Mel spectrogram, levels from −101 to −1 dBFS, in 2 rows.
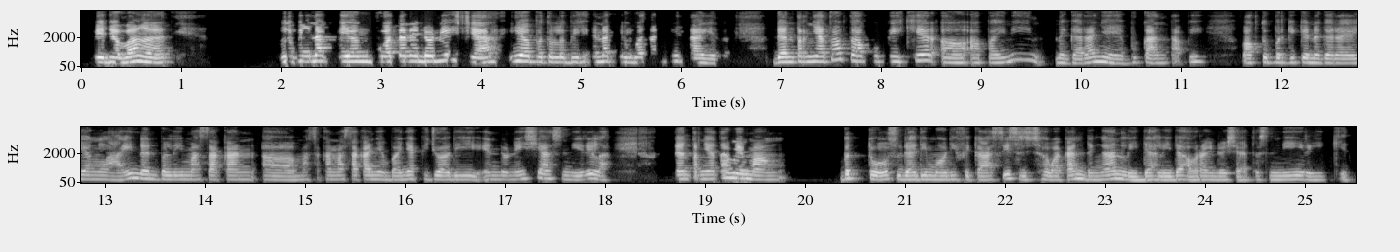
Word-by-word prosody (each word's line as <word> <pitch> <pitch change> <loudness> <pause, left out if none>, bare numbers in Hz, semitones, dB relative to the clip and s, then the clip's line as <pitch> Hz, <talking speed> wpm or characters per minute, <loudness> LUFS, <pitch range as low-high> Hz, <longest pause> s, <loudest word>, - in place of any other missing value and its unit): Beda 205 -1 +9
banget. 205 -2 +7 1.1
Lebih 230 +1 +1
enak 250 0 +8 0.2
yang 235 0 +9
buatan 240 +1 +6
Indonesia, 245 -5 +6 0.2
iya 250 -2 +7
betul 220 -1 -1
lebih 210 +2 -4
enak 235 +1 +1
yang 210 - -3
buatan 215 +2 -3
kita 235 -6 -1
gitu 165 -1 -8 0.5
dan 215 +1 +4
ternyata 230 +5 +2
waktu 270 - -2
aku 240 -1 -3
pikir, 235 +5 -1
eee, 190 -1 -3
apa 190 0 -7
ini 295 +9 -10 0.2
negaranya 190 +4 -3
ya. 165 - -9
Bukan, 180 0 -3
tapi 225 0 -9 0.3
waktu 185 +2 -4
pergi 195 0 -7
ke 195 - 0
negara 180 -1 -3
yang 170 -1 -5
lain 165 +6 -5
dan 180 -3 -3
beli 165 0 -5
masakan, 160 0 -4
eee, 150 -2 -7
masakan-masakan 165 +1 -5
yang - - -12
banyak 170 +3 -5
dijual 155 0 -3
di 155 -3 -9
Indonesia 165 +4 -6
sendirilah 165 0 -6 0.7
dan 175 -1 +1
ternyata 175 +5 -1
memang 160 -7 0 0.5
betul 185 -4 -2
sudah 160 0 -1
dimodifikasi, 155 +1 -5
sesuaikan 155 +2 -3
dengan 165 +4 -3
lidah-lidah 145 +1 -4
orang 145 +1 -6
Indonesia 145 -1 -6
itu 135 +3 -14
sendiri 150 -1 -7
git 140 - -17
175 Hz, 135 wpm, -23 LUFS, 155-215 Hz, 1.1 s, Beda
